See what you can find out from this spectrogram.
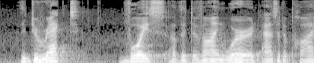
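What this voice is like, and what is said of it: Usual voice. Nothing is said of it.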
